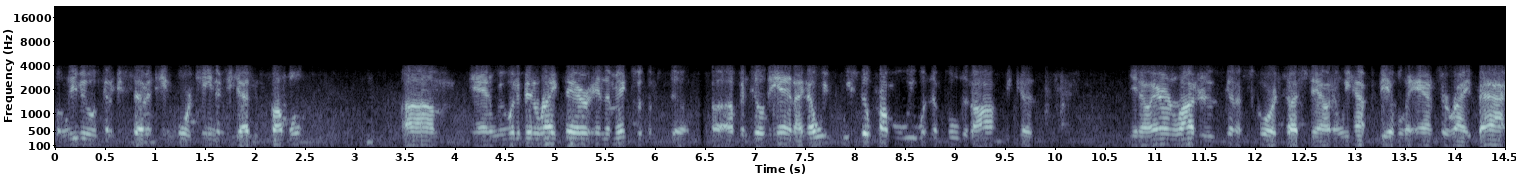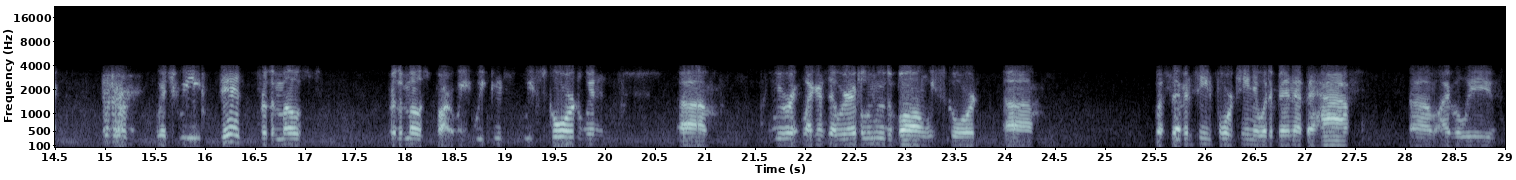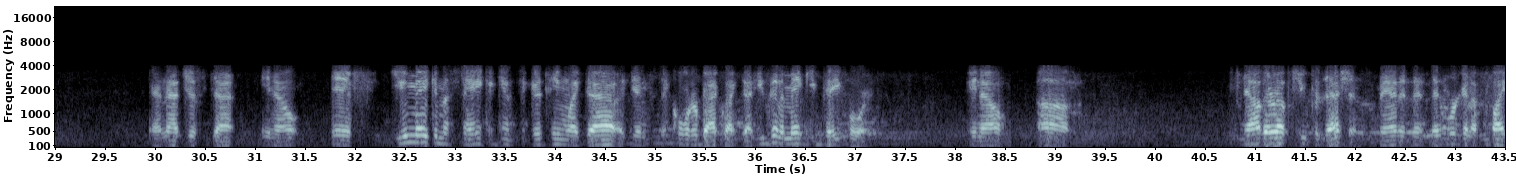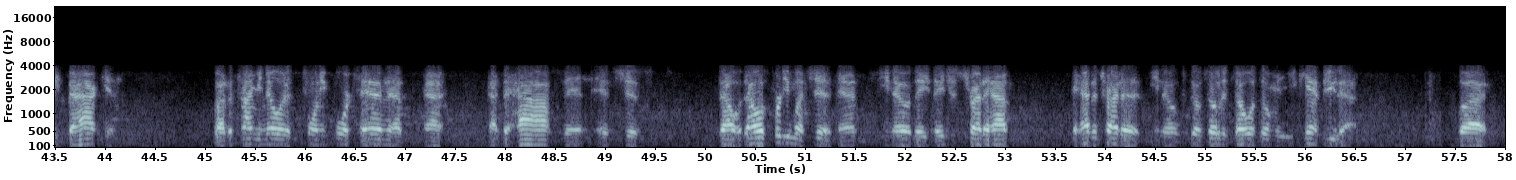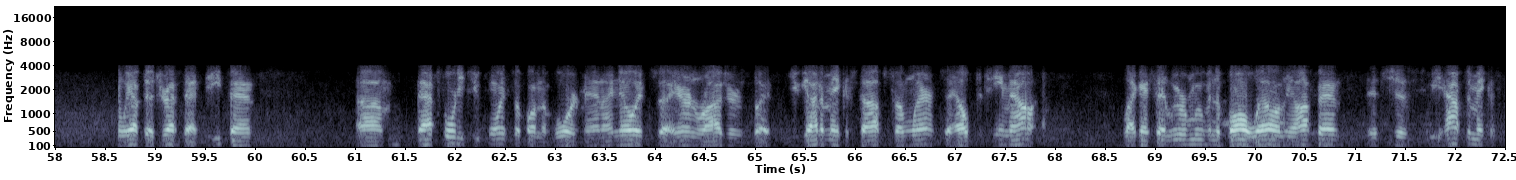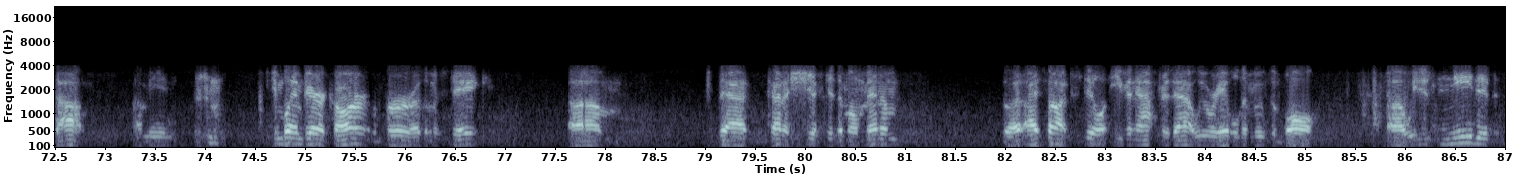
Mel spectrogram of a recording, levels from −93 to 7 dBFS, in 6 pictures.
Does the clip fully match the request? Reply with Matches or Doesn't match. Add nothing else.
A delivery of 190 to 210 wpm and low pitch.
Doesn't match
